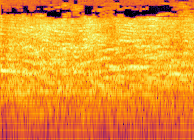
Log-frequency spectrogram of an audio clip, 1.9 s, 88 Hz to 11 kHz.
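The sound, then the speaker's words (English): Children's voices fill a school lunch period as about 100 third and fifth graders chatter while eating, forming a steady, dense babble with no single voice standing out. “that's the sound of about 100 third and fifth graders eating lunch at school.”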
